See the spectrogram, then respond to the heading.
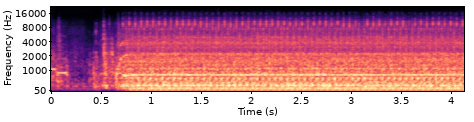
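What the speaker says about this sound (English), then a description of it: "Now I'm going to sew 4 layers." Sewing machine stitching steadily through four folded layers of muslin, a fast even mechanical whir that starts after a brief pause and runs continuously, close and alone.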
